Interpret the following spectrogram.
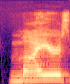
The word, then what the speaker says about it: Maiers: Maiers, my last name, is not spelled how it sounds phonetically.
